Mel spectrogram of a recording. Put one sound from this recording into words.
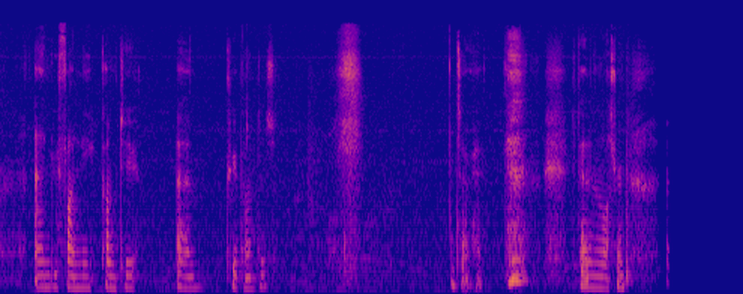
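A young woman talks animatedly and close by.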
